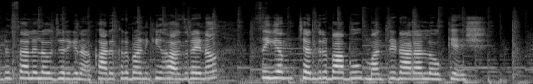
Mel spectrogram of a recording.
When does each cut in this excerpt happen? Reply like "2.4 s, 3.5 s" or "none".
none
